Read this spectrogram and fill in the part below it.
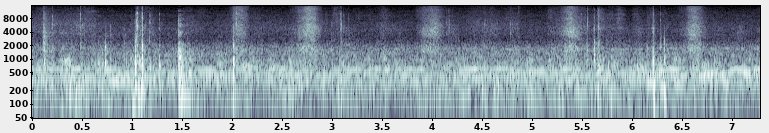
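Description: A hand knocks against a metal bowl with short taps.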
